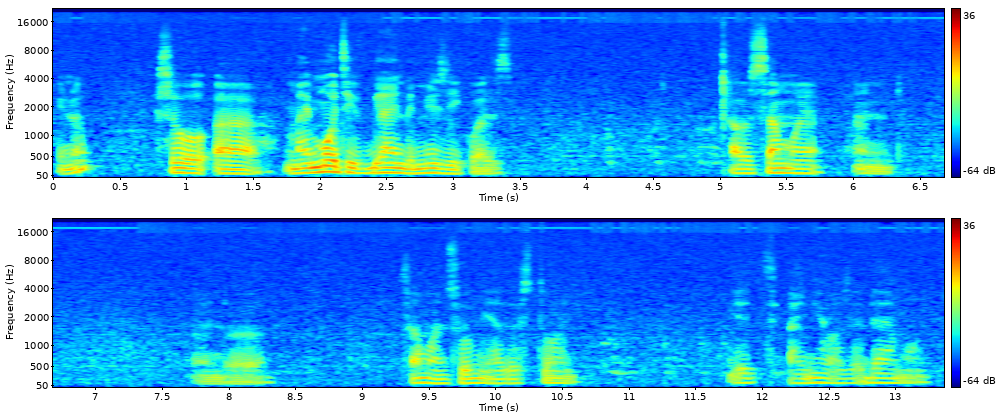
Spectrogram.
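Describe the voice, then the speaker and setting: A man from Uganda with a gravelly, mellow voice, talking earnestly in an interview. He often restarts his phrases and leans on "you know". A faint hiss runs under the recording. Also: on the low side, animated, a little slow, long pauses, rough recording. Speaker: musician, interview guest. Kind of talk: casual interview talk.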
